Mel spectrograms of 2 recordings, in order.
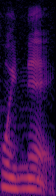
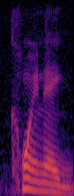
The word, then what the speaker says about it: Koine: Koine, yes. Okay. How do you spell that?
